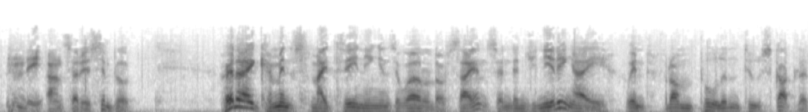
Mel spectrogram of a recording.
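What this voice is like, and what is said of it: English with a Scots accent. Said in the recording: “I speak English with something of a Scots accent.”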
